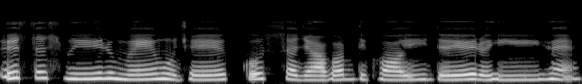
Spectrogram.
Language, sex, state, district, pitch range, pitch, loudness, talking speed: Hindi, female, Madhya Pradesh, Katni, 215-255 Hz, 230 Hz, -14 LUFS, 105 wpm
